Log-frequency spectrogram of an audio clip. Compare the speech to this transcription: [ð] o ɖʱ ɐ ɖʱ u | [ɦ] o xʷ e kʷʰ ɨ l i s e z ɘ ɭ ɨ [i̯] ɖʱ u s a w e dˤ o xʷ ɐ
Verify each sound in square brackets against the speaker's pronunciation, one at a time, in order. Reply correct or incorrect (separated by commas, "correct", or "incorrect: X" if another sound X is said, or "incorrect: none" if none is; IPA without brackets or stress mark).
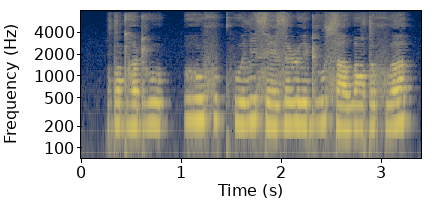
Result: incorrect: dˤ, correct, correct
